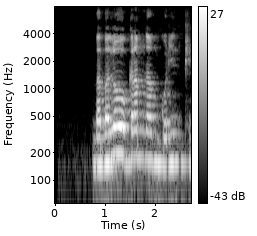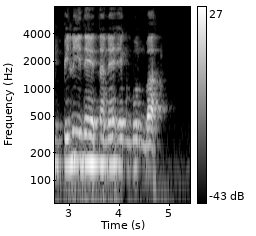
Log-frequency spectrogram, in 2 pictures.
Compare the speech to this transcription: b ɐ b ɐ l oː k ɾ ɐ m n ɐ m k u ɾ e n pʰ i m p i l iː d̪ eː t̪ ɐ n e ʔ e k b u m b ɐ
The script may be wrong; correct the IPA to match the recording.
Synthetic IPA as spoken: b ɐ b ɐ l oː k ɾ ɐ m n ɐ m k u ɾ i n pʰ i m p i l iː d̪ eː t̪ ɐ n e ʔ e k b u n b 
